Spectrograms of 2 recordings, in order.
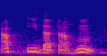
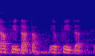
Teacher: حمزہ کی زیر کو بھی واضح طور پہ ادا کریں، یہ نہیں افیدت وہ غلط ہو جاتا ہے۔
